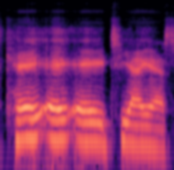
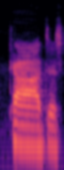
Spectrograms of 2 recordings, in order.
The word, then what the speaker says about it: Kaatis: It's Kaatis. In Finnish, they pronounce every single letter, like every single. So it's Kat is Kaatis.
